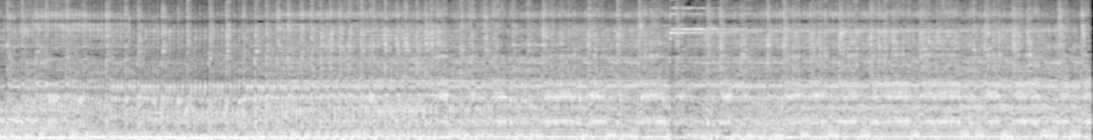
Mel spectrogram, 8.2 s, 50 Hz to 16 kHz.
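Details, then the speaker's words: BT-80 electric-start motorized bicycle engine, first start after building a custom exhaust with a new gasket (leak fixed; muffler just refitted, gasket still curing): fast, steady single-cylinder popping at high idle, no side hiss or puffing; exhaust sealed and healthy. "I can already tell it's something a lot better there's no more sounds like it's all coming out the end like it should"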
